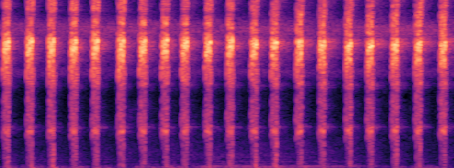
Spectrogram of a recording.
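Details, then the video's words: Crisp, very high-pitched pulses of a walang kece cicada, roughly two each second and evenly spaced, recorded as a master sound for training murai, lovebird, cucak ijo and kacer. "Suara walang kece gacor buat masteran murai,love bird,cucak ijo,kacer dan burung ocehan lainya."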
